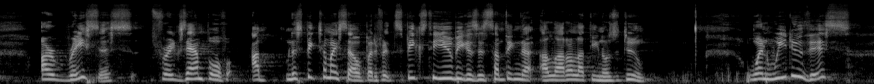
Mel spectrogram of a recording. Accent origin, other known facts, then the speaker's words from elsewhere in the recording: Miami, Florida, United States; And I was the first one born here. So I was born and raised in Miami. So I thought that I was Americana, right?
